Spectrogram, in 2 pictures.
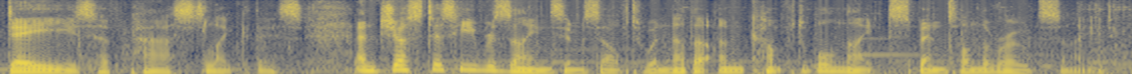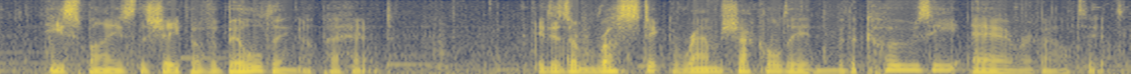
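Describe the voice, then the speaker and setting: A man narrating a scripted fantasy story as a measured, descriptive storyteller. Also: fairly low pitch, sing-song, a little mellow, slight background noise.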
